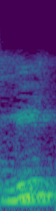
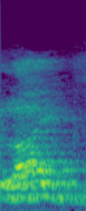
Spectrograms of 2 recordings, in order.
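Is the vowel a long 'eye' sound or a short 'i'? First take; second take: short i; long eye. First: The vowel is a short 'i' sound. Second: The vowel is the long 'eye' sound. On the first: The speaker calls it wrong. "লিট না" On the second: The speaker calls it right. "এর উচ্চারণটা হয়ে যাবে লাইট"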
